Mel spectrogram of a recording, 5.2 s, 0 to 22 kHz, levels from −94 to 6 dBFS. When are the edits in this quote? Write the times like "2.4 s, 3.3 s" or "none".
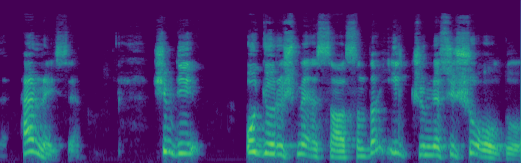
none

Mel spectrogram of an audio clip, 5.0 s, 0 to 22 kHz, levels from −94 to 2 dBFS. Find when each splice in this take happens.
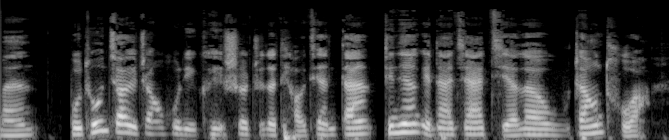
2.8 s

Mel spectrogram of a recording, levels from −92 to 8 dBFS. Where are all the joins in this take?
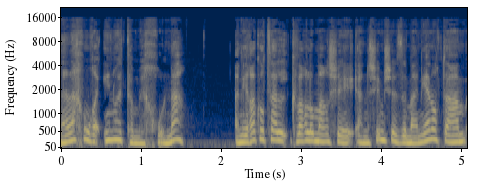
none

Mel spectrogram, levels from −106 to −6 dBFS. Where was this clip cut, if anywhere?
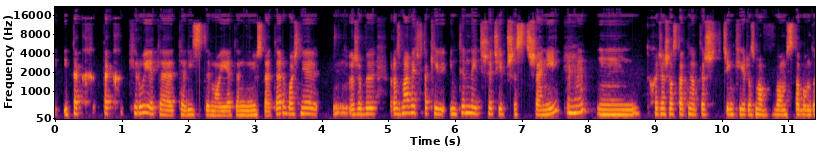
none

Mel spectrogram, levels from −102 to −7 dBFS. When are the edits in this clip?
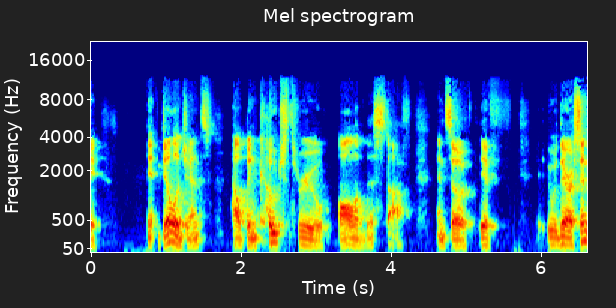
0.9 s, 2.6 s

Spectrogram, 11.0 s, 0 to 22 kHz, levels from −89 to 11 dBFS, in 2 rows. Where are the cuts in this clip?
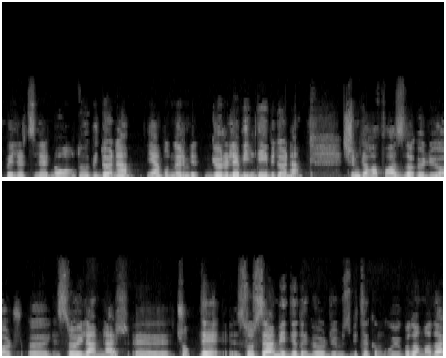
4.5 s, 6.1 s, 8.0 s, 9.3 s

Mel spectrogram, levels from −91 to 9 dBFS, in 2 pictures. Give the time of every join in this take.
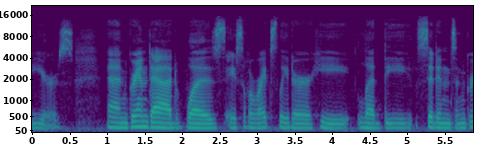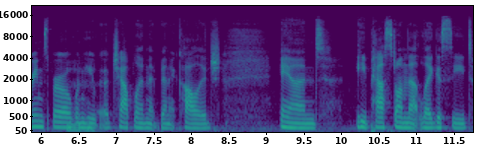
6.7 s

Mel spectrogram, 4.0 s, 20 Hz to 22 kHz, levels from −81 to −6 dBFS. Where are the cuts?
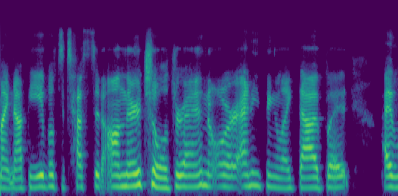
none

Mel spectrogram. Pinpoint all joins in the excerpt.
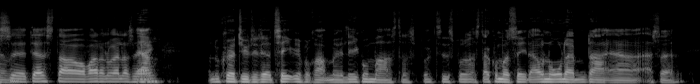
none

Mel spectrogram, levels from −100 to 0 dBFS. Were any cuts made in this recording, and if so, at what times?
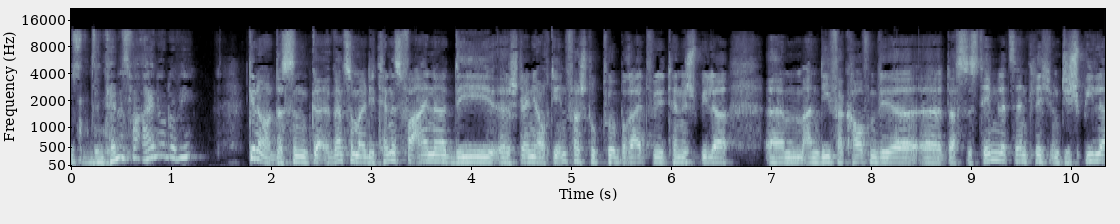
8.7 s

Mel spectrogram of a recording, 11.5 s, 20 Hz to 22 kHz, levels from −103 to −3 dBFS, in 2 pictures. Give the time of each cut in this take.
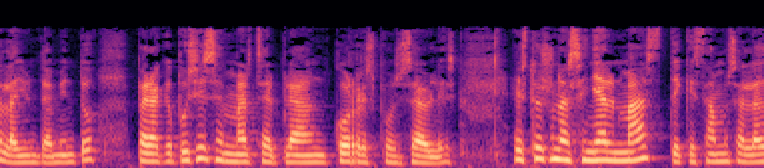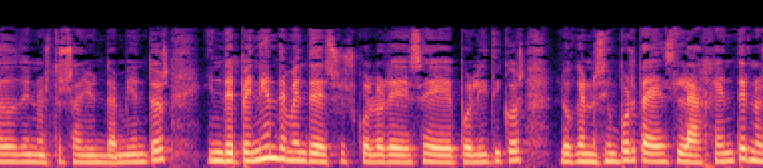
none

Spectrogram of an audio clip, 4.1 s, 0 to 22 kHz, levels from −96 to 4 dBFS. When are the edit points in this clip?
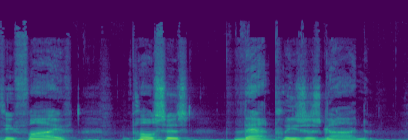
none

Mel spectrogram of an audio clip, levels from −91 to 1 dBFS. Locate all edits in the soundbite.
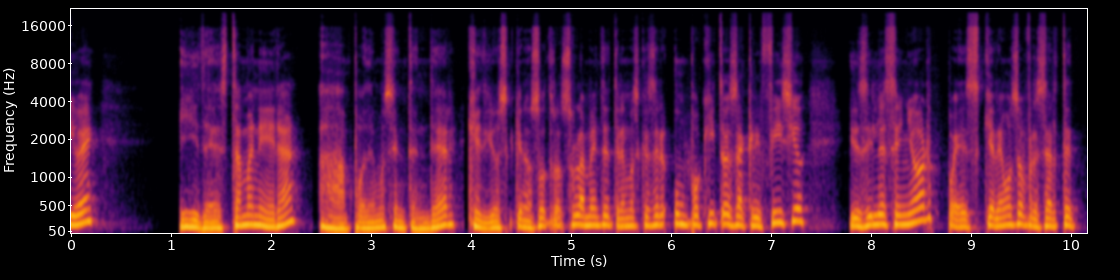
2.4 s, 3.9 s, 4.4 s

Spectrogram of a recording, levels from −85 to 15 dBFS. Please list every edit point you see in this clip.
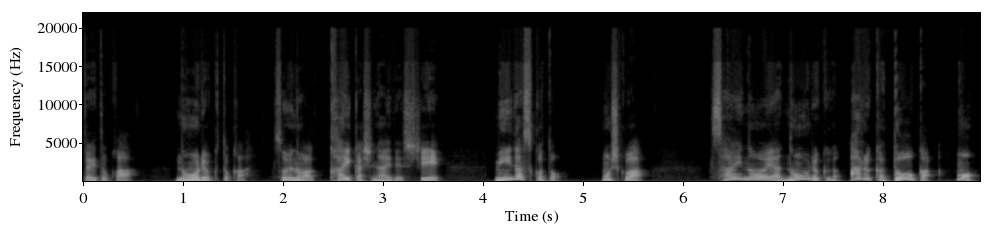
none

